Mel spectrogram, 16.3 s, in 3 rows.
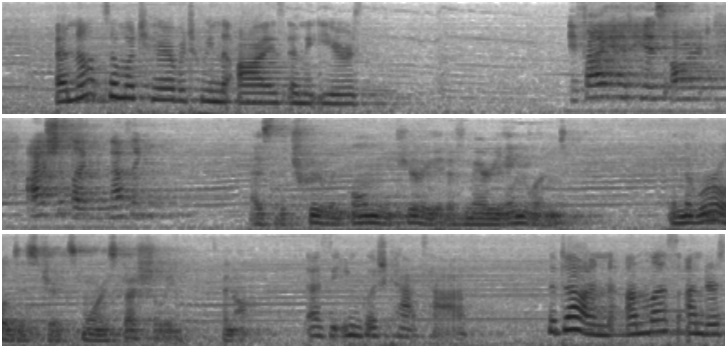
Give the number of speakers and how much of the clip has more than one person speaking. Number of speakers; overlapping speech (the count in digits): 3, no overlap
